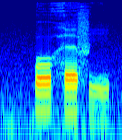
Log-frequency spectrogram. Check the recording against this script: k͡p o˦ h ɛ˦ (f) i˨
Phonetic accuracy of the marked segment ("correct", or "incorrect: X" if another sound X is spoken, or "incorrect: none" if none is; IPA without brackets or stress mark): correct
